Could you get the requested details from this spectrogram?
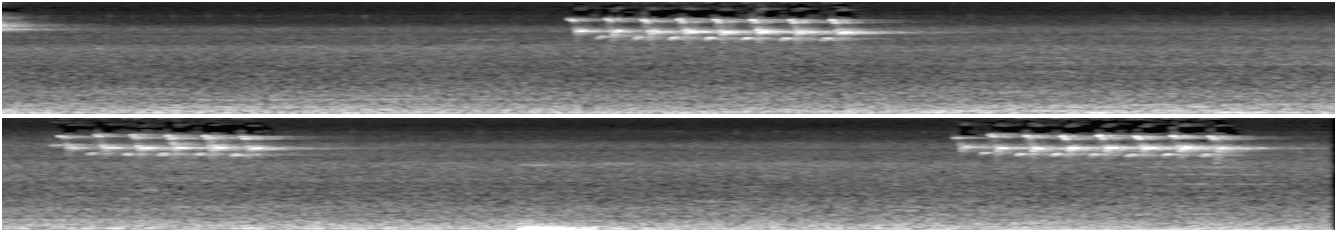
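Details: Serin × goldfinch hybrid singing: three short bursts of high, fast tinkling trills, each about a second long and several seconds apart, over a steady low rumble of background noise.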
